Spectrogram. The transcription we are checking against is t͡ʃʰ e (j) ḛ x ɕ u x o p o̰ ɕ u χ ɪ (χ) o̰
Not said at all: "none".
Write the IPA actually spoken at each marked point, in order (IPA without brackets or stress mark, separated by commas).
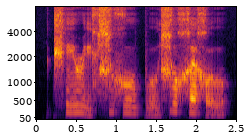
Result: ɹ, χ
